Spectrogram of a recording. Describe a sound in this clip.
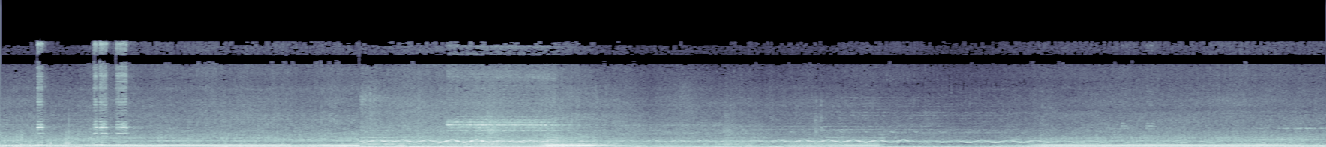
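A motorcycle engine hums steadily up close as it rides along.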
